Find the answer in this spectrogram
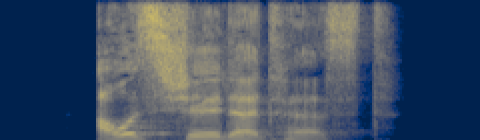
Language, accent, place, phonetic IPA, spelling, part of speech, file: German, Germany, Berlin, [ˈaʊ̯sˌʃɪldɐtəst], ausschildertest, verb, De-ausschildertest.ogg
- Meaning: inflection of ausschildern: 1. second-person singular dependent preterite 2. second-person singular dependent subjunctive II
